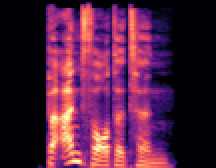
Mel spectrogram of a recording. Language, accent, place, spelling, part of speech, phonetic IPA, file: German, Germany, Berlin, beantworteten, adjective / verb, [bəˈʔantvɔʁtətn̩], De-beantworteten.ogg
- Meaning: inflection of beantwortet: 1. strong genitive masculine/neuter singular 2. weak/mixed genitive/dative all-gender singular 3. strong/weak/mixed accusative masculine singular 4. strong dative plural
